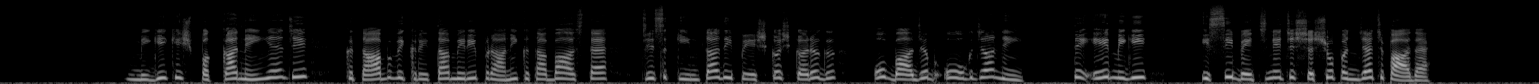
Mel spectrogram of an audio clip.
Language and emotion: Dogri, fearful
